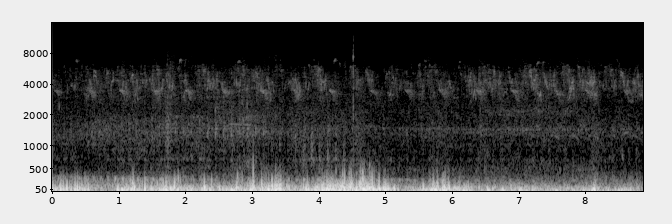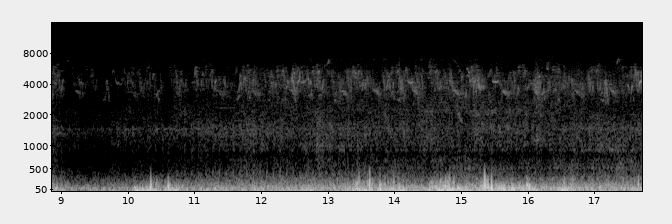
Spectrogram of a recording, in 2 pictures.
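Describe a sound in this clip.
Wind gusts buffet loudly outdoors, easing off for a moment and then picking up again.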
